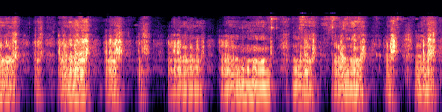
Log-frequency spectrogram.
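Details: Close, rough dog snarls: throaty rumbling growls, one stretched out for nearly half a second, mixed with shorter clipped bursts and sharp breaths.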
